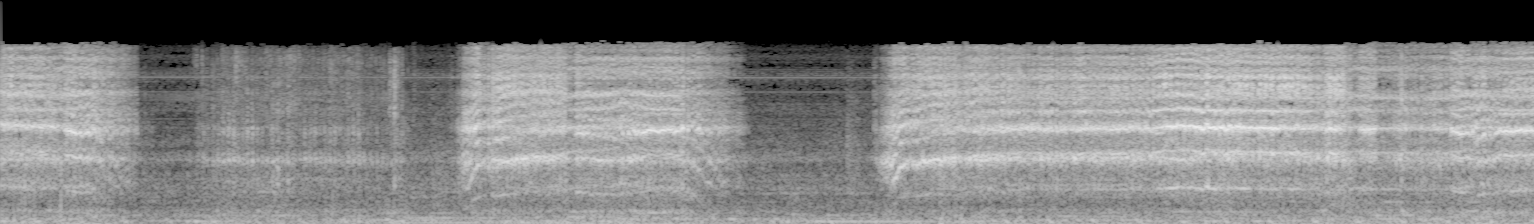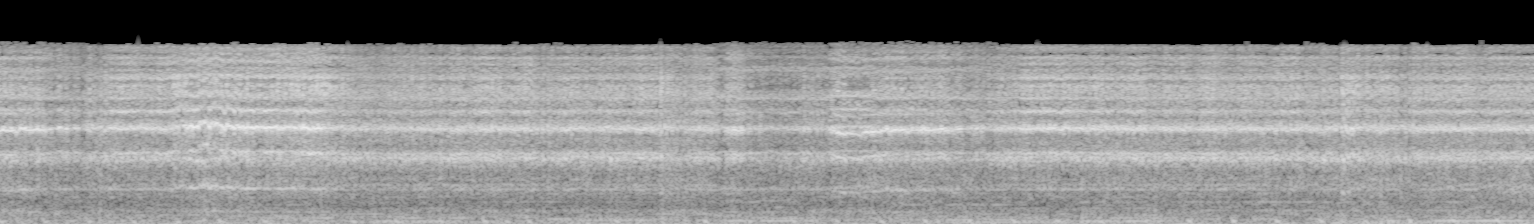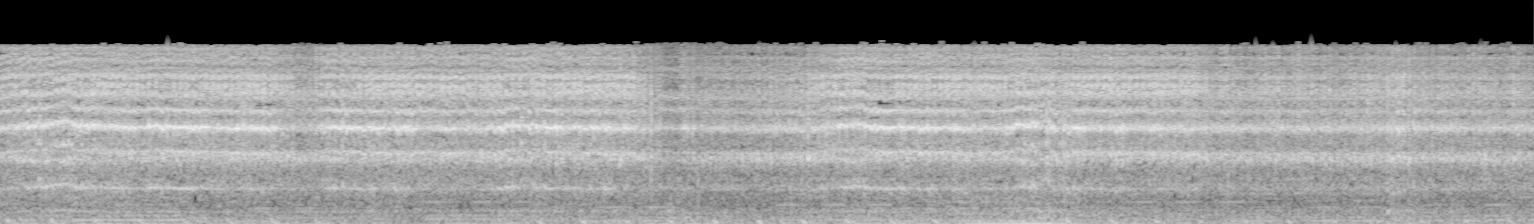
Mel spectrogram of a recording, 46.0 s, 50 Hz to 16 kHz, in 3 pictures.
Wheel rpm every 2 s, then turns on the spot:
100, 10, 80, 100, 60, 160, 160, 160, 160, 160, 160, 160, 160, 160, 160, 160, 160, 160, 160, 160, 160, 160, 160.
0-4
